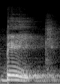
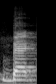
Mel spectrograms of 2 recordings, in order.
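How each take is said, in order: First: The vowel is a long 'ay' sound. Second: The vowel is a short flat 'a' sound. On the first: The speaker calls it right. "না বেক" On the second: The speaker calls it wrong. "ব্যাক না"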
